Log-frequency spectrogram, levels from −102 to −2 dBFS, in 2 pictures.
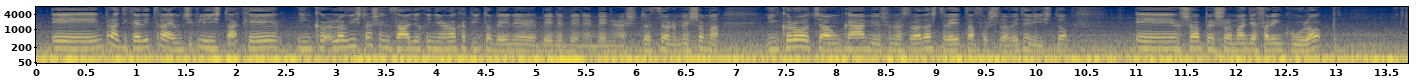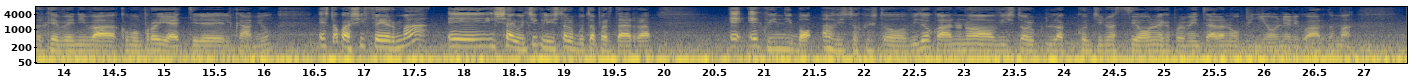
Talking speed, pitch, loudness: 185 wpm, 120 Hz, -23 LUFS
